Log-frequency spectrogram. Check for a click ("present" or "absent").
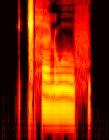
present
